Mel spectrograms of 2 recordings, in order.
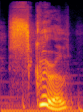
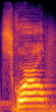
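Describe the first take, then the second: First: The word is said as two syllables. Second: The word is said as one syllable.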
